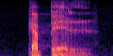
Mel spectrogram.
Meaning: hat
- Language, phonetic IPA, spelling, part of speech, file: Occitan, [kaˈpɛl], capèl, noun, LL-Q942602-capèl.wav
